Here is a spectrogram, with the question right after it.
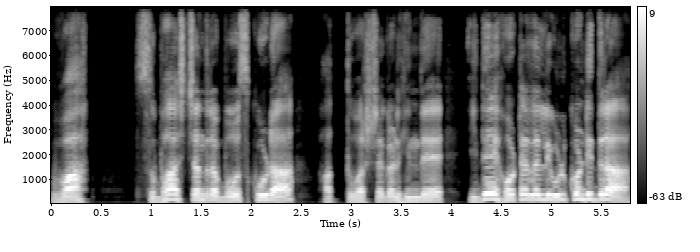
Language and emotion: Kannada, surprised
